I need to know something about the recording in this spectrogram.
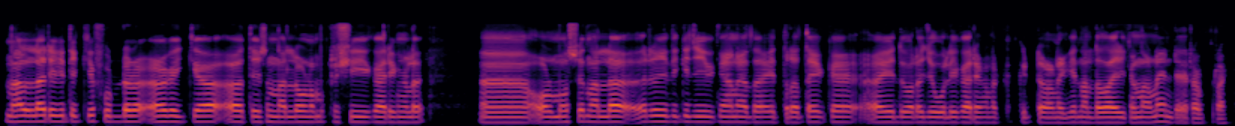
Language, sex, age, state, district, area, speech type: Malayalam, male, 30-45, Kerala, Kozhikode, urban, spontaneous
